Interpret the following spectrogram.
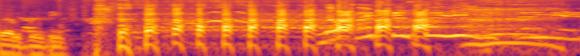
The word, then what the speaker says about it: Bershka: Más Rocha, que no sé pronunciar el perico. No, Bershka. Cherska, dice Cherska.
